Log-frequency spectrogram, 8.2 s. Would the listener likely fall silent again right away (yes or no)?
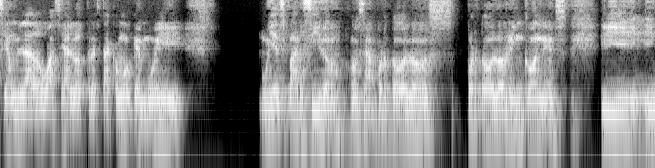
yes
